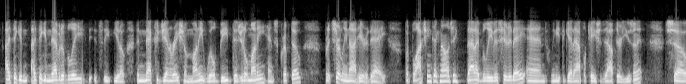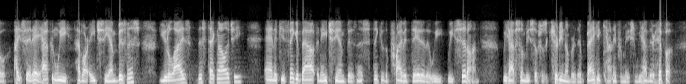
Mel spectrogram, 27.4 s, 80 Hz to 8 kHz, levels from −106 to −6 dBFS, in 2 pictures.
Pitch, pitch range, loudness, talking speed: 110 Hz, 100-135 Hz, -19 LUFS, 200 wpm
